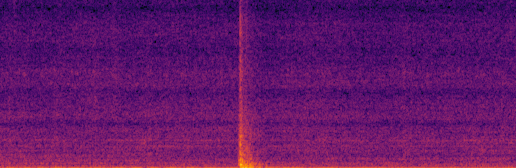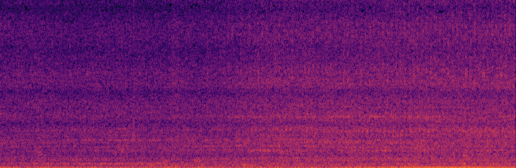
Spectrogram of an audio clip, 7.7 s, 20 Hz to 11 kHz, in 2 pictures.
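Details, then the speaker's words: 2016 Hyundai Santa Fe Sport AWD, one owner, inline four-cylinder, heard with hood open at idle: quiet smooth even idle, sewing-machine light ticking, one brief click, no exhaust leaks or valve hammering; normal idle. "Sounds like a sewing machine in there ticking away. There's no loud exhaust leaks. There's no valves hammering."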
